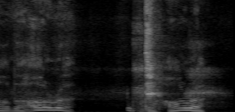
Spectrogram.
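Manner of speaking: each word drawn out slowly. Mocking how some guys sound, doing a Marlon Brando impression. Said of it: "trying to do a Apocalypse Marlon Brando impression".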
